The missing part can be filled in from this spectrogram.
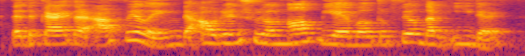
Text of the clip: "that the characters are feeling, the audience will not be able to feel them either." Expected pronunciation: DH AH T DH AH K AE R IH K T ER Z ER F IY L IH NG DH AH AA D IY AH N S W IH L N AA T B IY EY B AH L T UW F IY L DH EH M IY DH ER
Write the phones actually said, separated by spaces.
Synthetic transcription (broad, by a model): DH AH T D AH K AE R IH K T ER ER F IY L IH NG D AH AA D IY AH N S W IH L N AA T B IY EY B AH L T UW F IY L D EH M IY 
